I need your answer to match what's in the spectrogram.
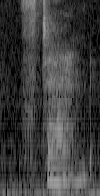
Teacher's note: the vocal cuts are wide apart and so they don't vibrate when the tip is suddenly removed from the teeth ridge the compressed lung air escapes with the slight explosive sound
